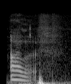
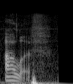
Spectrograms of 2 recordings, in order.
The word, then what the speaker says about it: Aleph: Aleph, which is silent, or some would say, makes the sound before the A in apple. Aleph.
